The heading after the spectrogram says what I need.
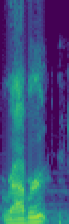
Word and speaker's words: Robert: you got it because you don't pronounce the T because you rarely pronounce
